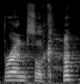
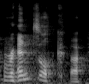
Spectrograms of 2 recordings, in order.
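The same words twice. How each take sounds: First: "Rental" said with a b sound in front, as "Brental"; Brental car. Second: Said in the usual way. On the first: Real, not acted. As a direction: slip a b onto "Rental". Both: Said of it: "did you call them Brental cars?".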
